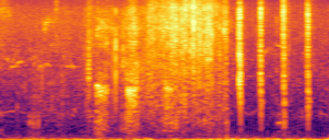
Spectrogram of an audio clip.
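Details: Tiny piglets with their huge mother in the Viñales valley countryside of Cuba, among tobacco farms, give short, high squeaks and snuffly grunts while a person talks nearby; piglet calls.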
